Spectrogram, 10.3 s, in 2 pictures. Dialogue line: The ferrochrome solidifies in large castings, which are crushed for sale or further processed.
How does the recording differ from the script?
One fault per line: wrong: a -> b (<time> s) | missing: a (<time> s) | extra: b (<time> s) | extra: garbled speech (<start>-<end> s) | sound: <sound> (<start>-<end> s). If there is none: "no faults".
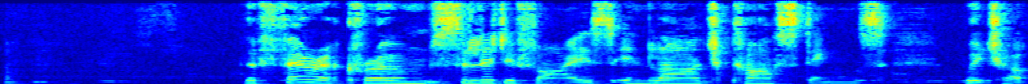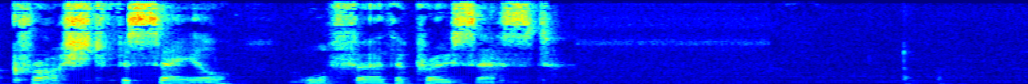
no faults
